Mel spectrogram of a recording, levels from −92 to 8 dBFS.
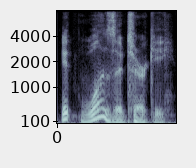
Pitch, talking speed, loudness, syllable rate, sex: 110 Hz, 200 wpm, -15 LUFS, 4.6 syllables/s, male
